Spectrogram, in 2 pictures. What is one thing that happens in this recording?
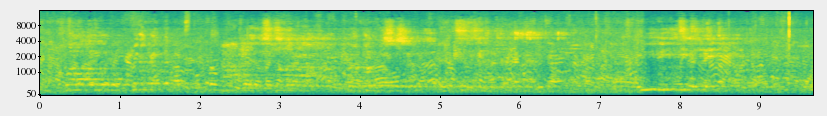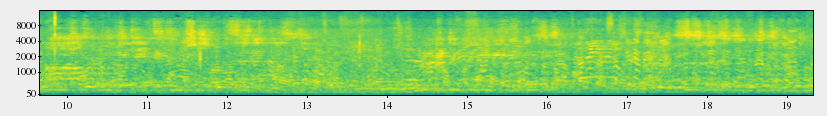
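A crowd of men and women chatter and talk outdoors, some voices close by.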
